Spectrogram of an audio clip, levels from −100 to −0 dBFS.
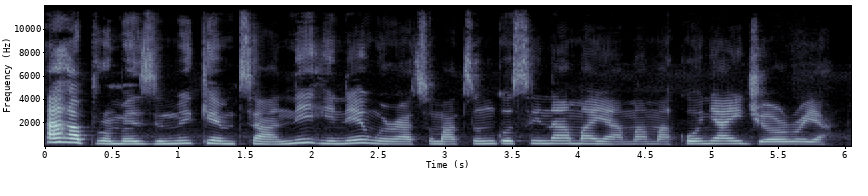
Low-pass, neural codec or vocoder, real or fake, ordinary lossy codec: none; none; real; none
